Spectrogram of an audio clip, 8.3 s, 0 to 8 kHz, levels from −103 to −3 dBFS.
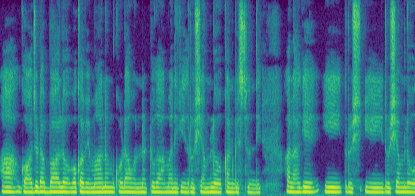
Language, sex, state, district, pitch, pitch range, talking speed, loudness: Telugu, female, Andhra Pradesh, Krishna, 185 Hz, 180-190 Hz, 145 wpm, -14 LUFS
